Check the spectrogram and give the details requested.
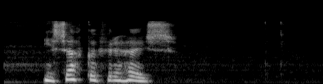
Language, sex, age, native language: Icelandic, female, 60-69, Icelandic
